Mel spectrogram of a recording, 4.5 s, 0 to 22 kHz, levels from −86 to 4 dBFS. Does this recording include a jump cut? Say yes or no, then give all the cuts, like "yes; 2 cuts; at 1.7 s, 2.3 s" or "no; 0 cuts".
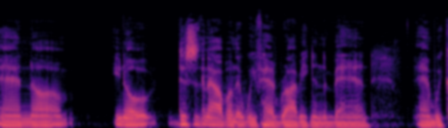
yes; 3 cuts; at 2.0 s, 2.3 s, 3.1 s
